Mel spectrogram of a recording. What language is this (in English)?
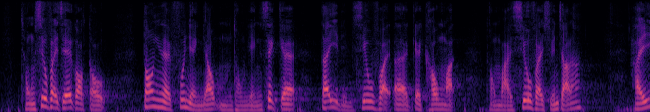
Cantonese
